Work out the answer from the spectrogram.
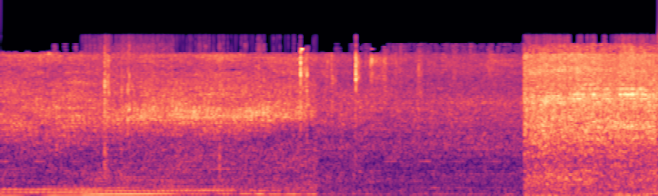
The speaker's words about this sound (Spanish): Un maldito carro que está todo con su ruido.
